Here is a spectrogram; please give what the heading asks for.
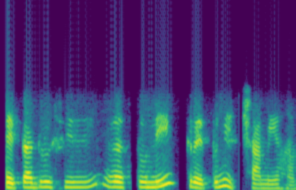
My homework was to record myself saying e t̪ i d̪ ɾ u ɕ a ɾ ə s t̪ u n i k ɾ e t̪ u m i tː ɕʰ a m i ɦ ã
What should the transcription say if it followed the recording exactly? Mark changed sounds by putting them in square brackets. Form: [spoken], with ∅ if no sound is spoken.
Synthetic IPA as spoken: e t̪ [a] d̪ ɾ u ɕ [i] ɾ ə s t̪ u n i k ɾ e t̪ u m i tː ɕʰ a m i ɦ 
